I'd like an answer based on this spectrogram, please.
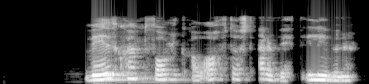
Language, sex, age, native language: Icelandic, female, 20-29, English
